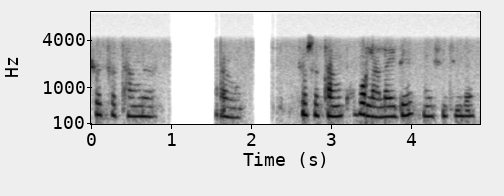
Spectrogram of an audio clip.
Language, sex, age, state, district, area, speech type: Bodo, female, 30-45, Assam, Kokrajhar, rural, conversation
